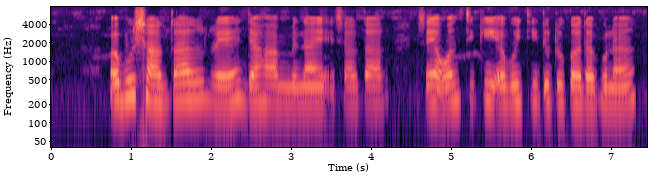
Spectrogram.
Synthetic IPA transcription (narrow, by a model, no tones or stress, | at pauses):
əbuʃaɾd̪alɾed͡ʒaɦamɛnajsaɾd̪aɾ | seɔlt̪ikiəbujt̪ʰit̪uʈukɔd̪abuna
